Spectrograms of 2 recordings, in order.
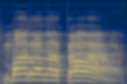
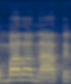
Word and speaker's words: Maranata: Aramaico para o português Maranata como dizemos nosso católicos ou Maranata com a tônica na penúltima sílaba como dizem nossos irmãos separados os evangélicos ou protestantes não importa a pronúncia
